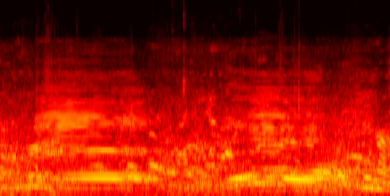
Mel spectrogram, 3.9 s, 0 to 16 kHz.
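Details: Sahiwal bull at a cattle market in Madaripur, Bangladesh, recorded on 10 September: long low moos with stacked harmonic bands, two drawn-out calls over about four seconds, amid market chatter.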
